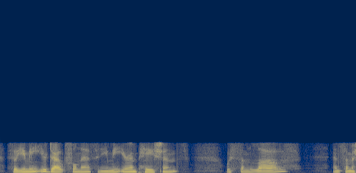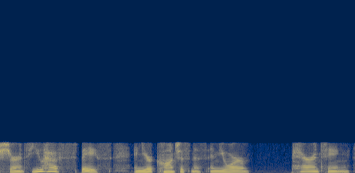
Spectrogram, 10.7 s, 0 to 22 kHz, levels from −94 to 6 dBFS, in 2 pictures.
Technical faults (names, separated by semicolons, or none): none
